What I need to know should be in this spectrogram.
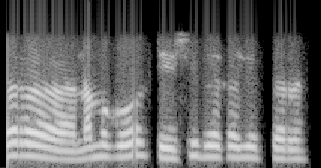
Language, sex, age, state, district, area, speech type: Kannada, male, 18-30, Karnataka, Bidar, rural, conversation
